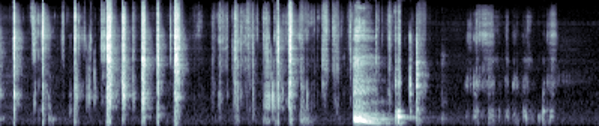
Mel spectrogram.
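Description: Thin plastic protective film peeled off the back of a smartphone and crumpled in the hand: a quick run of sharp crinkles and crackles that thins to a few faint ticks near the end. A short voice-like sound breaks in about five seconds in.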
